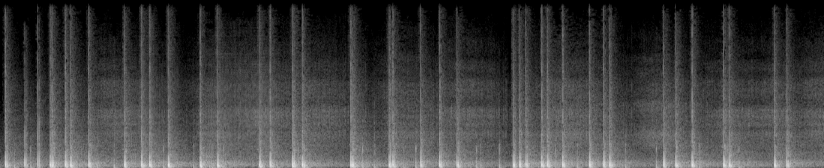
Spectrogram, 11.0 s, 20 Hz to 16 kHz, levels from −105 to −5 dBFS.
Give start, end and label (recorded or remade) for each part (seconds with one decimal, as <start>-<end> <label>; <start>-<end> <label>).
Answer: 0.0-1.8 recorded; 1.8-2.4 remade; 2.4-2.8 recorded; 2.8-3.7 remade; 3.7-11.0 recorded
